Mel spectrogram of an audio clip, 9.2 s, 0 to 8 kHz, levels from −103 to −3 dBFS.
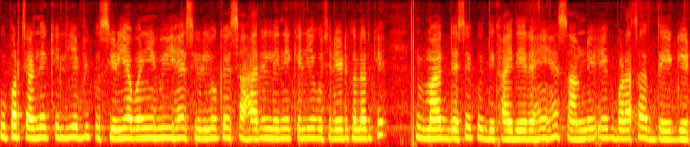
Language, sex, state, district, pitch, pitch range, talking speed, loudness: Hindi, male, Uttarakhand, Uttarkashi, 195 Hz, 185-205 Hz, 210 wpm, -24 LUFS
